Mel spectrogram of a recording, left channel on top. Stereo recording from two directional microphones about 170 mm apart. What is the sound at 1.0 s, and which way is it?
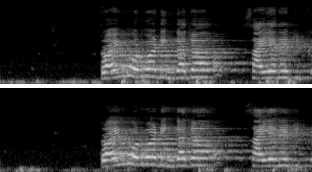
A woman's voice, 35° left (ahead or behind).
